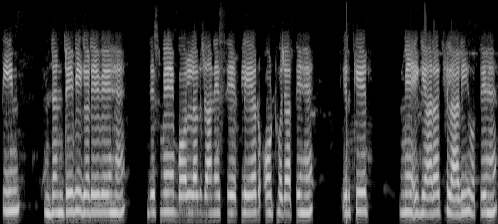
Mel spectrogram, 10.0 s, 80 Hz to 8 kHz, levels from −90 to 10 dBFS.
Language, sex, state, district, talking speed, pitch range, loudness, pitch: Hindi, female, Bihar, Kishanganj, 130 wpm, 230-250 Hz, -15 LUFS, 235 Hz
